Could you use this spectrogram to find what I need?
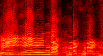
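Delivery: very loud, very high scolding. Acting out a mother scolding her child, very loud. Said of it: "keras sekali suaranya".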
